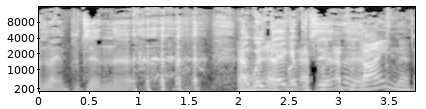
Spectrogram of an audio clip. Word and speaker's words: poutine: C'est comment ça se prononce, poutine? Pour poutine. – Poutine. – Ah oui, poutine.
